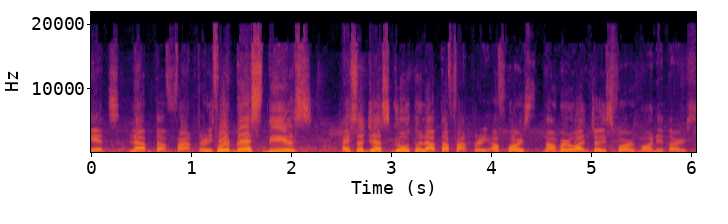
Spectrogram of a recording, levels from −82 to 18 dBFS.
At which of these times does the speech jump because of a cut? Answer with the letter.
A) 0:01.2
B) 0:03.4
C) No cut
A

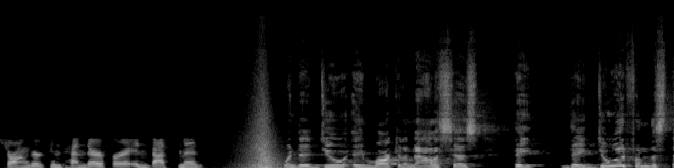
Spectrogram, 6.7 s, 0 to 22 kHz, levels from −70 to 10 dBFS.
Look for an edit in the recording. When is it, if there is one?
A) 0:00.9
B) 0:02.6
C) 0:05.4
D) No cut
B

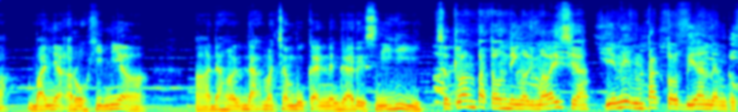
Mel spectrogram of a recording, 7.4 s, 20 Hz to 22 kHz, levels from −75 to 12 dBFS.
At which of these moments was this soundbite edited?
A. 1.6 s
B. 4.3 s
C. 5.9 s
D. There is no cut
B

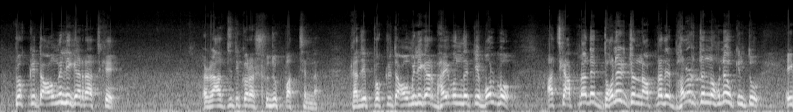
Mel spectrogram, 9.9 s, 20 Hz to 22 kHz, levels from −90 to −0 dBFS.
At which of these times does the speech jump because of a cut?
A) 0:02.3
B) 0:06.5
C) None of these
C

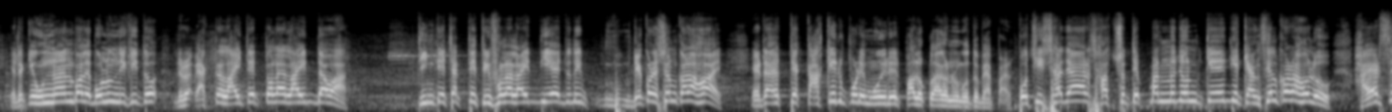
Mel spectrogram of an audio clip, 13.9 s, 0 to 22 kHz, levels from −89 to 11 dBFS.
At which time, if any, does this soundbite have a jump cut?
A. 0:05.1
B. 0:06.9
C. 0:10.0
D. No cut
C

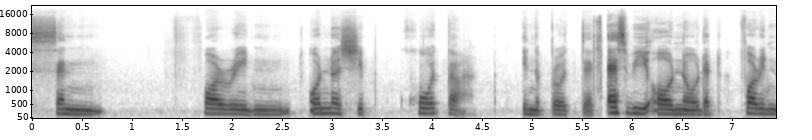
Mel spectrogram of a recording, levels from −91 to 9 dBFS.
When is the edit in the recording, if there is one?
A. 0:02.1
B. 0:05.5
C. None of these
B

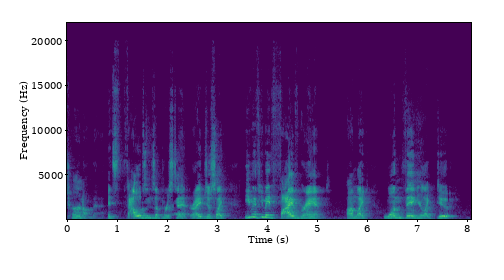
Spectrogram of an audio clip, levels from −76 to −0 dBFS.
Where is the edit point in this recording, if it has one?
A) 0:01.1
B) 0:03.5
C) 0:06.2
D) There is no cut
A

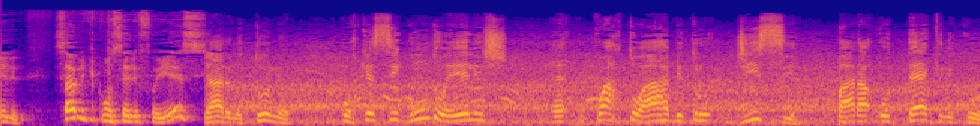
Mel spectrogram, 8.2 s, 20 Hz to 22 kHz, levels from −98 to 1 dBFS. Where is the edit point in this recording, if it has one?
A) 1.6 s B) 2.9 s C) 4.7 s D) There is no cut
A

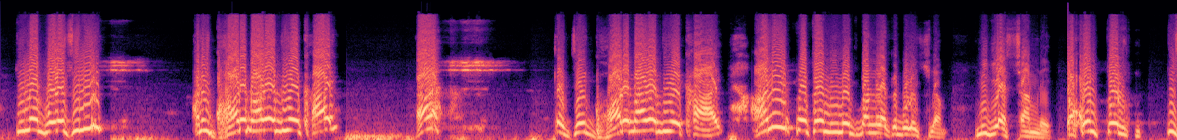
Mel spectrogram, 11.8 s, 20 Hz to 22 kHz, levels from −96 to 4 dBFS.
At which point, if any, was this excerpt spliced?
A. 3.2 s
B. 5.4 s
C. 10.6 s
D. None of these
C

